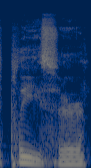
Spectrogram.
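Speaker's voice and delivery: low, soft, meek please sir; timid please. Shown as a demonstration. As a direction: say it shyly. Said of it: "See the difference?".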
